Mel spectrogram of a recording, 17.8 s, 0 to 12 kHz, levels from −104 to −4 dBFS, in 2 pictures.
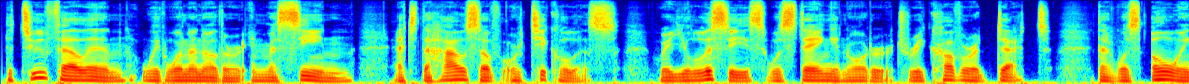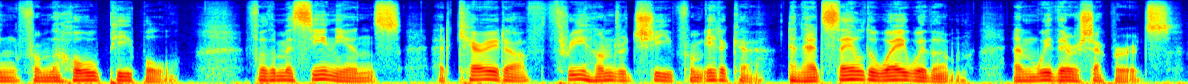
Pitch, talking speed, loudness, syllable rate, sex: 100 Hz, 175 wpm, -20 LUFS, 5.1 syllables/s, male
